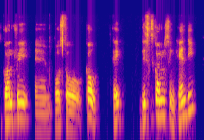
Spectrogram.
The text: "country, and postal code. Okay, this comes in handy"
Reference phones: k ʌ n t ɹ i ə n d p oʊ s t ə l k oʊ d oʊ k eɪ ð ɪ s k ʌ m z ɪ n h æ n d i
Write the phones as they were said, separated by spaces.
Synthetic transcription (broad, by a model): k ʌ n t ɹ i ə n p oʊ s t ə l k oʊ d oʊ k eɪ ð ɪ s k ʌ m s ɪ n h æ n d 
